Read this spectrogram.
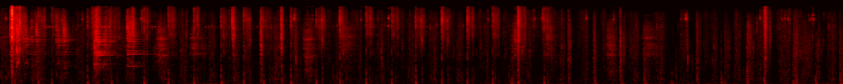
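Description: Footsteps crunch on a debris-strewn floor.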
